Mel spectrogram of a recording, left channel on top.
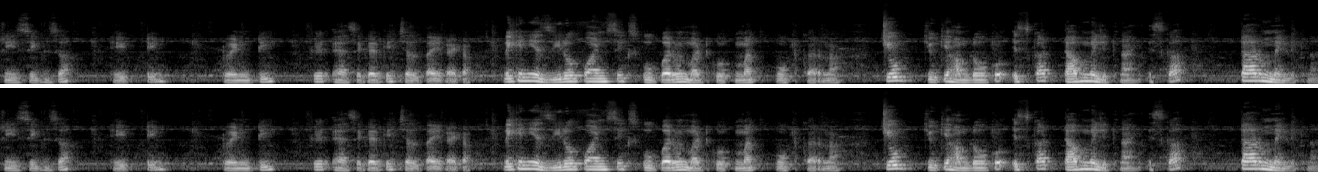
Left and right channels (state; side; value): identical; both; correlation 1.00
